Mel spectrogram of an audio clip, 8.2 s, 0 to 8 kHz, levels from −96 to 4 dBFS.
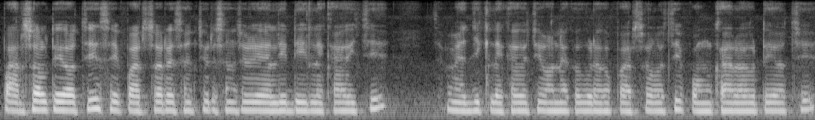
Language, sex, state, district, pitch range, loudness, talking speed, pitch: Odia, male, Odisha, Nuapada, 155-165 Hz, -18 LUFS, 140 wpm, 160 Hz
